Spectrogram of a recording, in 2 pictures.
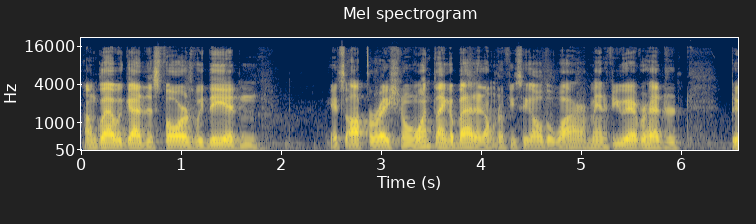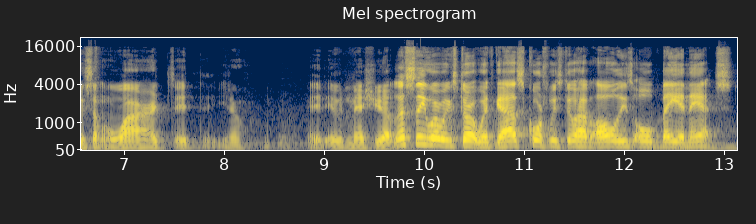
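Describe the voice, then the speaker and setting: A man's voice: medium pitch, quick pace. A man from South Mississippi with a Southern accent, hosting a casual livestream, rambling and repeating words as he reads viewer comments. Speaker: livestream host, knife shop owner.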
